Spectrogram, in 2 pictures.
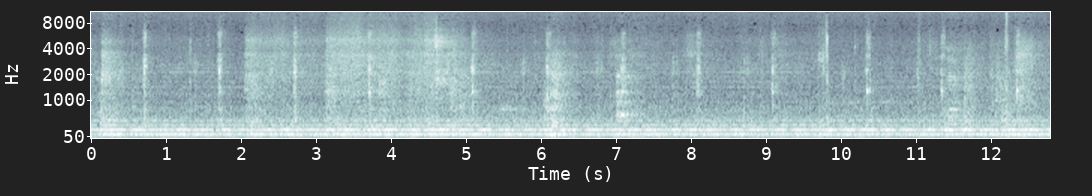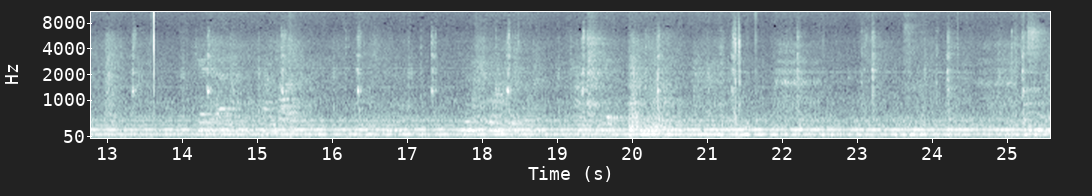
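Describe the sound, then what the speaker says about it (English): Four mechanical clocks tick together indoors, a faint, close, overlapping pattern of small regular clicks over a low steady hum. "Each clock tick."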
